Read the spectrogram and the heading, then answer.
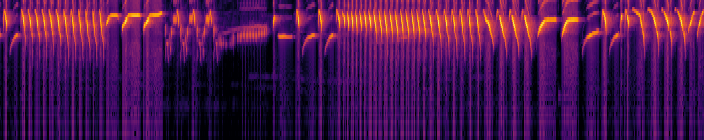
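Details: Canary in full song, used to coax another canary into singing: long rapid trills of repeated high notes, a lower buzzy phrase midway, then a sustained fast rattle and varied upswept chirps.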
